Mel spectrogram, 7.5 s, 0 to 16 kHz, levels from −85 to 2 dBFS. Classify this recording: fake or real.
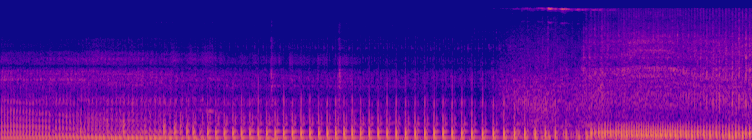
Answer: real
